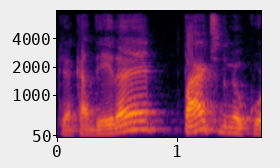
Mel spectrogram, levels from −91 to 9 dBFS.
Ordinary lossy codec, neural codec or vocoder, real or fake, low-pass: none; none; real; 7.2 kHz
